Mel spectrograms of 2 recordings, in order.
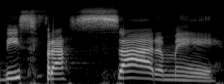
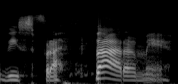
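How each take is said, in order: First: The z is said as an s sound. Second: The z is said as a th sound. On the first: This is the Latin American way of saying it. "Você olhou para a letra Z e você vai mandar o som do S" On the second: This is the way it is said in Spain. "um espanhol diria disfrazar-me"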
